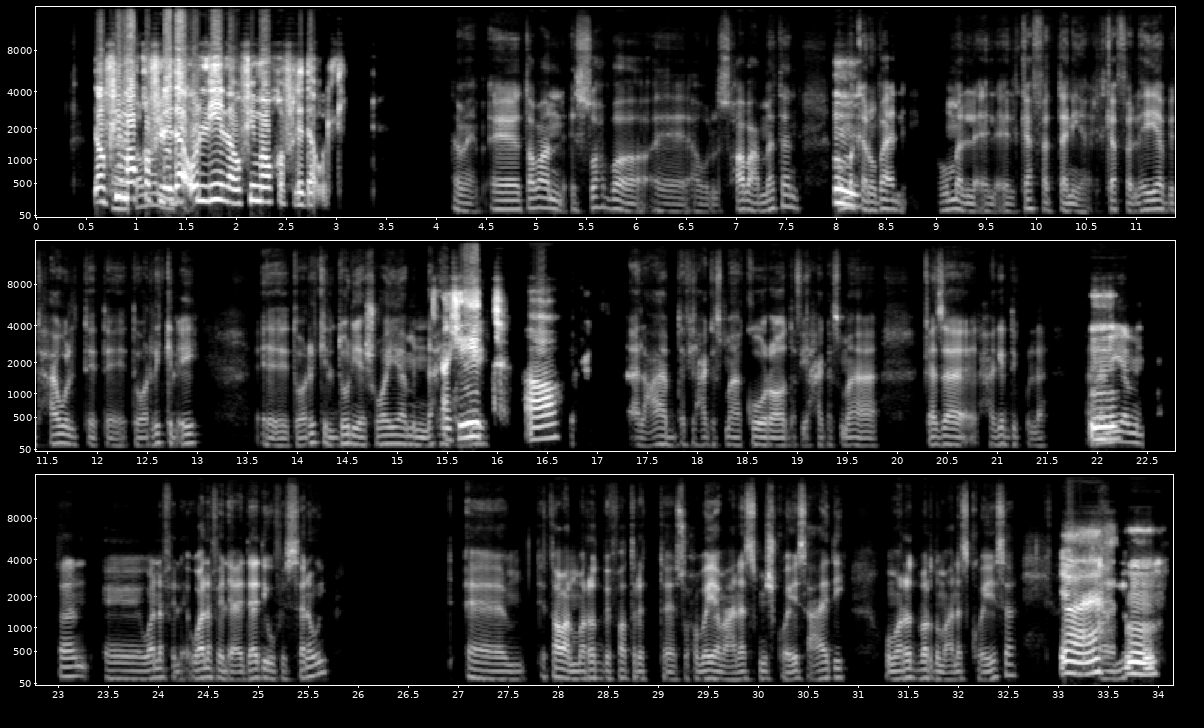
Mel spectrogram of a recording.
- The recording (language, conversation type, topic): Arabic, podcast, إيه دور الصحبة والعيلة في تطوّرك؟
- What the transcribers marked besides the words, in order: tapping; distorted speech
